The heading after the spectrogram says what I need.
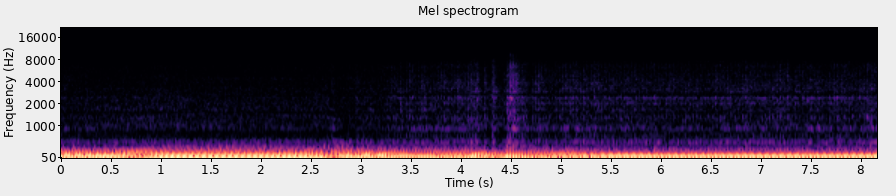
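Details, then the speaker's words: Car with a new MRP 3" aluminum MAF housing and a 276 cam, warmed up after an ECU hard reset while fuel trims relearn. Idle drone, then a throttle blip that sags and bogs and recovers unevenly: hesitation on throttle blip, cause unconfirmed. "let's blip the throttle straight up not happy so that actually does change a whole lot with the fueling"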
